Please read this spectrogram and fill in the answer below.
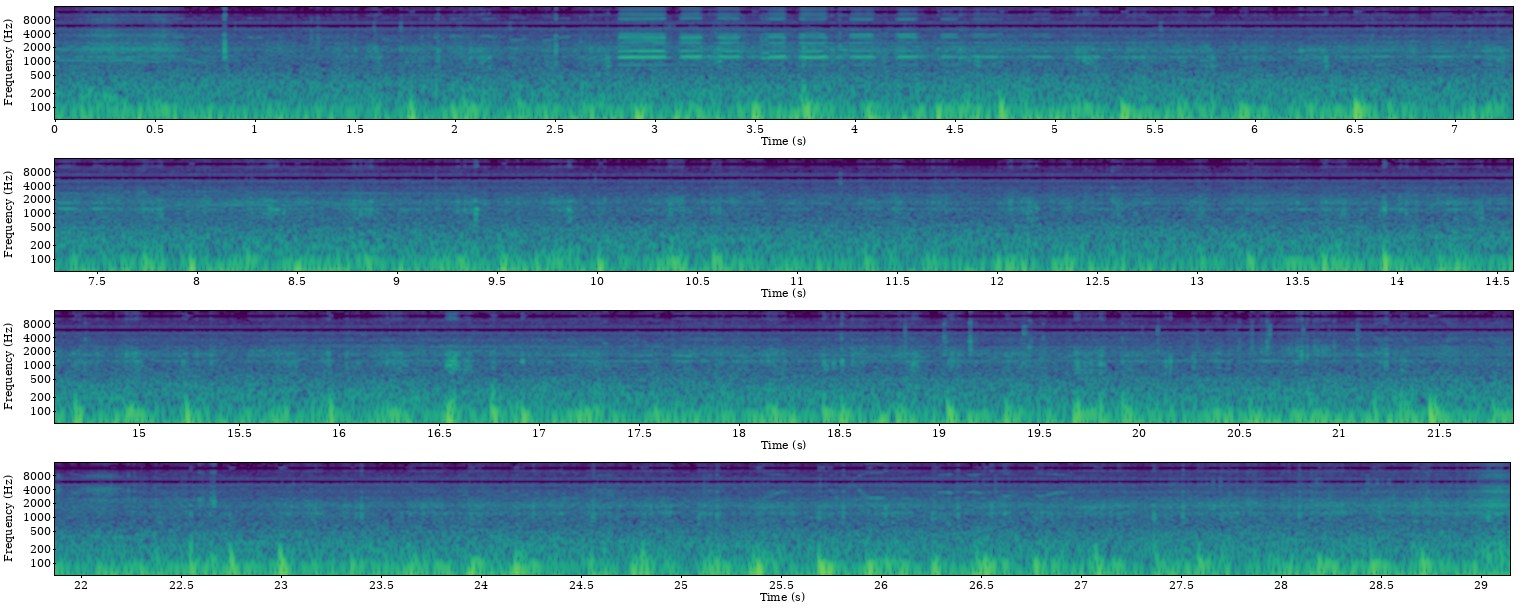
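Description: Wind and road rumble on a bike-mounted action camera's microphone while riding: a steady low buffeting with small gusts throughout. A brief pitched call or whistle cuts through about three seconds in.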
